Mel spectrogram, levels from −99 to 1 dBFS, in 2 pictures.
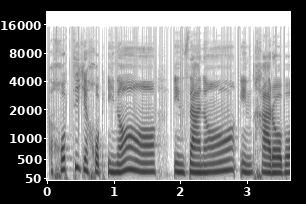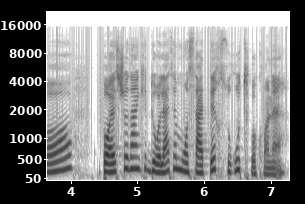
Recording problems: crackle, like an old record; faint; 30 dB below the speech

